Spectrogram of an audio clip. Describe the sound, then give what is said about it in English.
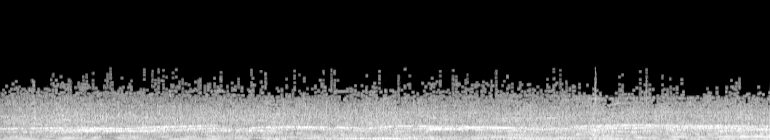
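An audience claps continuously, a dense, steady wash of applause that never lets up, with sustained musical tones humming underneath throughout. “Keep clapping till they go down.”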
